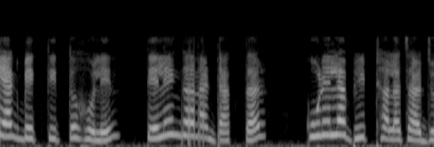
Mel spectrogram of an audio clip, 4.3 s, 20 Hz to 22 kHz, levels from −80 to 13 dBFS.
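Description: From the start, the speech has a breathy, grainy edge and nothing above about 7.7 kHz. That's plainly audible codec damage, likely from Bluetooth LC3 compression at a low rate, something like 32 kbps in 10 ms frames, with the upper band thinned and filled in with noise.

Between 1.82 and 2.19 s there's a burst of processor overload crackle. The processor kept missing its deadlines for a run of roughly seven buffers of around 10 ms each. Every miss replayed a scrap of stale audio with hard edges, so you hear a gritty tearing over the speech until the load eases.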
